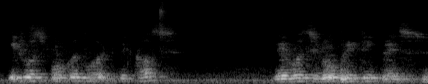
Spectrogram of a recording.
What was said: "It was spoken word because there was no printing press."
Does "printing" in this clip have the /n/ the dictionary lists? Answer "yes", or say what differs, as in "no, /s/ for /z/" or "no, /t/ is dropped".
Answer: no, /n/ is dropped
